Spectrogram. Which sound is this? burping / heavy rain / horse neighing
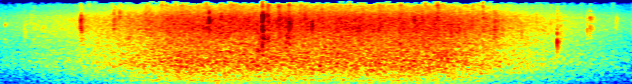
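heavy rain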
